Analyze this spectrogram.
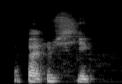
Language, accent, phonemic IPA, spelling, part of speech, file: French, Canada, /a.pa.ʁy.sje/, apparussiez, verb, LL-Q150 (fra)-apparussiez.wav
- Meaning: second-person plural imperfect subjunctive of apparaître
